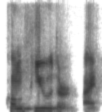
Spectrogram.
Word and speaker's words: computer: هنا حرف T between two vowels بين حرفين متحركين. So we must or should pronounce it what? D, like this. Computer. Computer, as if it's written like that. كأنها مكتوبة كده، كأنها بتنطق كأنها كده. Repeat after me. Don't say computer. Repeat after me. Computer.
